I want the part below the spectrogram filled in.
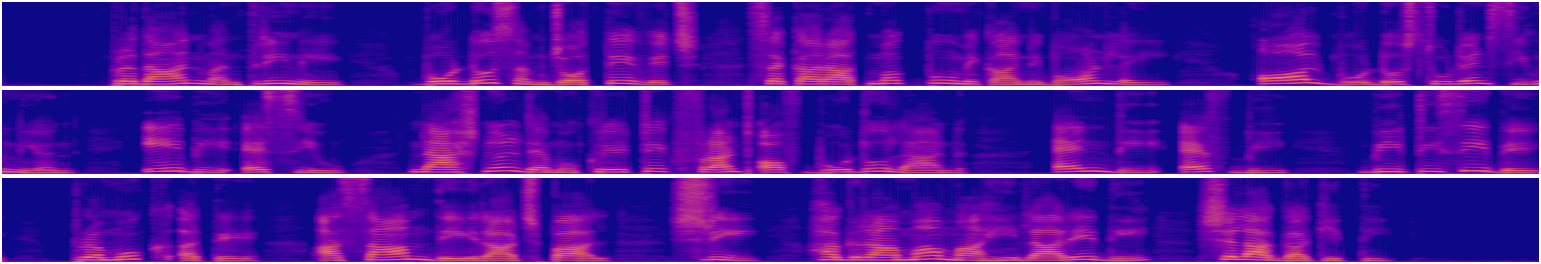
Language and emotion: Punjabi, neutral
